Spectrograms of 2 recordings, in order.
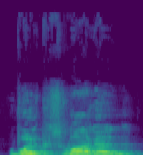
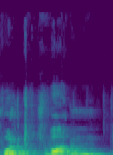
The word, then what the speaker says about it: Volkswagen: дехто кажуть, е-е, читають букву В на Volkswagen і читають Volkswagen. Нема такого. Є Volkswagen.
